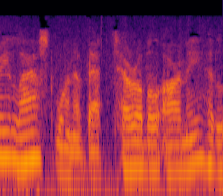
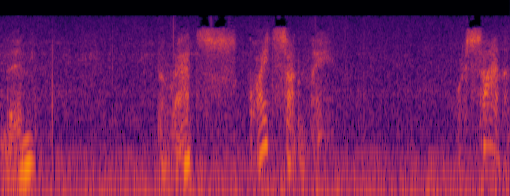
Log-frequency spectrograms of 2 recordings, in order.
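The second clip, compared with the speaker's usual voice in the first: hushed whisper; 13 dB quieter than usual. Acted. Rats fall silent in dark.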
